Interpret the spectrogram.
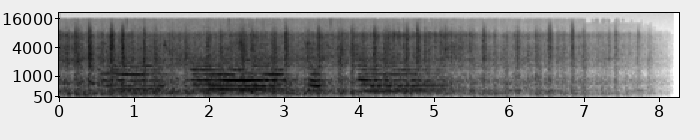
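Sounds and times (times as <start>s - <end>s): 
train passing with clacking wheels: 0.0s - 8.2s
train horn blowing a sustained chord: 0.5s - 5.4s.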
